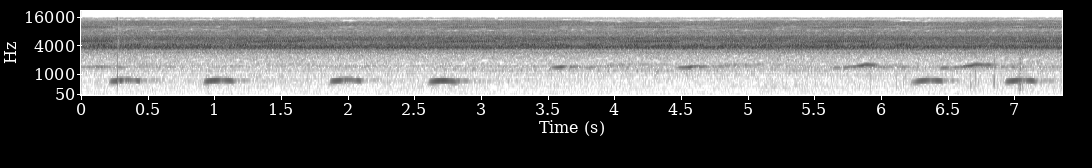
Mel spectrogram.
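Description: Mountain scops owl giving short, soft whistled hoots, roughly one every second, with a few higher notes later, over a constant shrill chorus of night insects.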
